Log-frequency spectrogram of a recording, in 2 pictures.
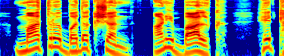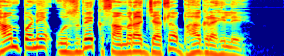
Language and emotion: Marathi, neutral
